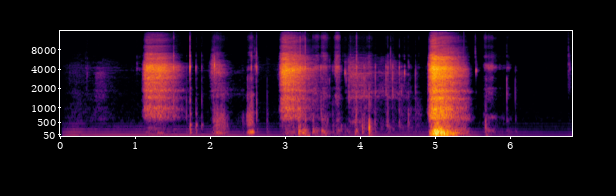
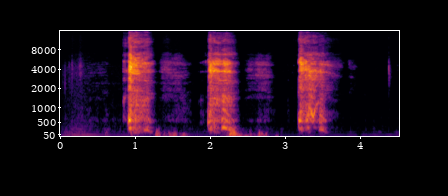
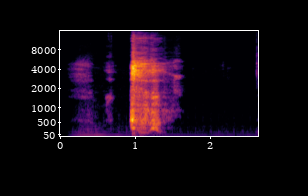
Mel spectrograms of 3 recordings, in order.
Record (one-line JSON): {"exhalation_length": "6.8 s", "exhalation_amplitude": 32768, "exhalation_signal_mean_std_ratio": 0.27, "three_cough_length": "4.5 s", "three_cough_amplitude": 32766, "three_cough_signal_mean_std_ratio": 0.29, "cough_length": "2.6 s", "cough_amplitude": 32768, "cough_signal_mean_std_ratio": 0.22, "survey_phase": "beta (2021-08-13 to 2022-03-07)", "age": "45-64", "gender": "Male", "wearing_mask": "No", "symptom_none": true, "smoker_status": "Never smoked", "respiratory_condition_asthma": false, "respiratory_condition_other": false, "recruitment_source": "REACT", "submission_delay": "3 days", "covid_test_result": "Negative", "covid_test_method": "RT-qPCR", "influenza_a_test_result": "Negative", "influenza_b_test_result": "Negative"}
